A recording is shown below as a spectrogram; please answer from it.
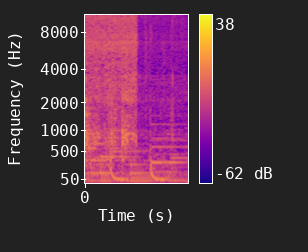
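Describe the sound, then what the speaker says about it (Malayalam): Onion and popping mustard seeds fry in coconut oil in a kadai for a bitter gourd stir-fry, giving a loud, dense, continuous sizzle that drops noticeably in level partway through, with no voices. "കടായി വെച്ച് വെളിച്ചെണ്ണ ഒഴിച്ച് ഒരു ടീസ്പൂൺ കടുക് ഇട്ട് കടുക് പൊട്ടി വരുമ്പം സവോള ഒന്ന് ചേർത്ത് കൊടുത്ത്"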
